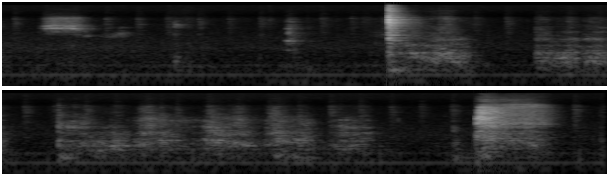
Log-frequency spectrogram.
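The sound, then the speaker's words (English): Pots and pans clatter, with two sharp metallic clanks standing out over a low, steady kitchen hum and some muffled shuffling and voices in between, while a pot boils on the stove as lunch is cooked. “Hold on a sec. It's boiling. I wouldn't even need to turn it down.”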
